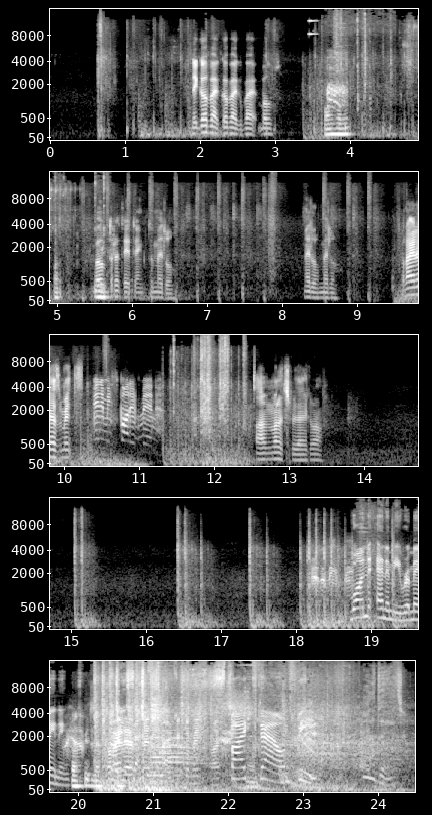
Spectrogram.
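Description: A young man talks into a close microphone.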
